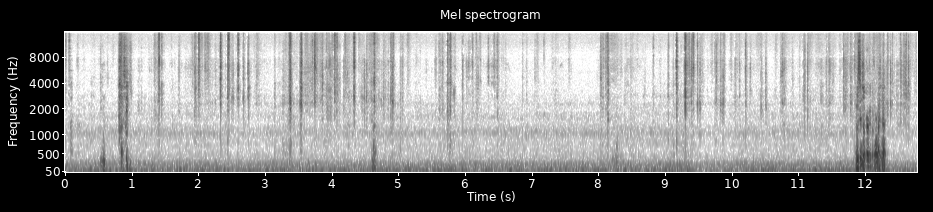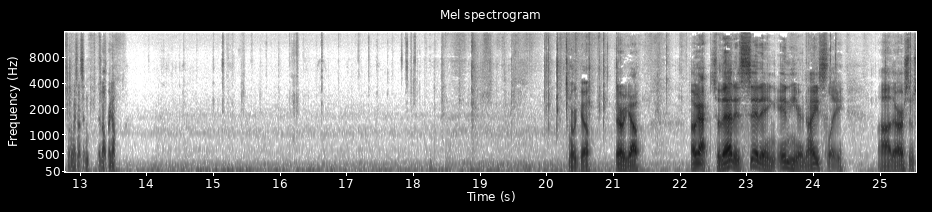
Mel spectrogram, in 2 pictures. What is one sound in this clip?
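Small plastic parts click and tap as they are handled close by.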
